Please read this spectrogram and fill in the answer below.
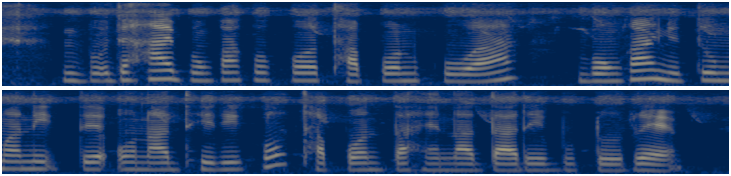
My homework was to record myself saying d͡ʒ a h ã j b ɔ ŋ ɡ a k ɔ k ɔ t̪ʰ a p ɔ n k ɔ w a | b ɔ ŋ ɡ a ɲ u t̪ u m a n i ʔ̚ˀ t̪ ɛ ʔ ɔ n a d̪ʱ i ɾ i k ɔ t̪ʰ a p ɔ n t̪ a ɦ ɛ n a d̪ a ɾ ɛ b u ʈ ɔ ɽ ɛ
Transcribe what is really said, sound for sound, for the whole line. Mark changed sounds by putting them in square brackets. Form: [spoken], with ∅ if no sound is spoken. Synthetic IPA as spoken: d͡ʒ a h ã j b ɔ ŋ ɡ a k ɔ k ɔ t̪ʰ a p ɔ n k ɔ w a | b ɔ ŋ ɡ a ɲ u t̪ u m a n i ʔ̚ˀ t̪ ɛ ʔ ɔ n a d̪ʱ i ɾ i k ɔ t̪ʰ a p ɔ n t̪ a ɦ ɛ n a d̪ a ɾ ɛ b u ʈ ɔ [ɾ] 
